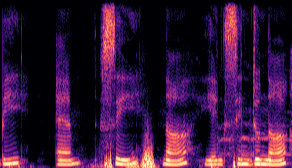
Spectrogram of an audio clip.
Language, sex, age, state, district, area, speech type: Manipuri, female, 18-30, Manipur, Kangpokpi, urban, read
